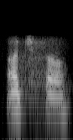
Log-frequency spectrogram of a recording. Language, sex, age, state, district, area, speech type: Punjabi, female, 45-60, Punjab, Mohali, urban, conversation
